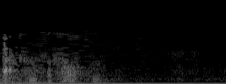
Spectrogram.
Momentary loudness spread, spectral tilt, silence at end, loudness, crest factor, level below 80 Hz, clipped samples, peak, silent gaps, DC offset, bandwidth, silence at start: 18 LU; -4 dB/octave; 0 s; -45 LUFS; 24 dB; -64 dBFS; under 0.1%; -22 dBFS; none; 0.4%; 4.9 kHz; 0 s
